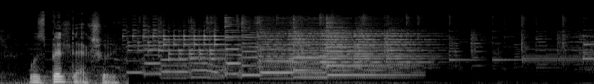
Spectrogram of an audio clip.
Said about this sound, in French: Impossible aujourd'hui d'imaginer même le coin le plus reculé de l'Afrique sans la sonnerie des téléphones portables.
